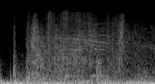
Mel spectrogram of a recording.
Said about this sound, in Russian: Яйца взрываются!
